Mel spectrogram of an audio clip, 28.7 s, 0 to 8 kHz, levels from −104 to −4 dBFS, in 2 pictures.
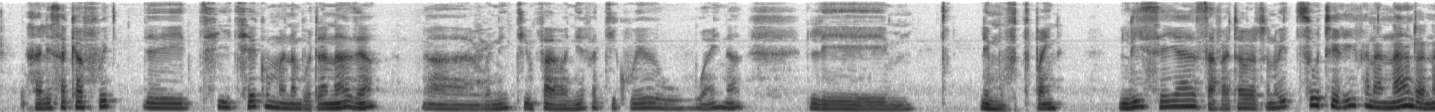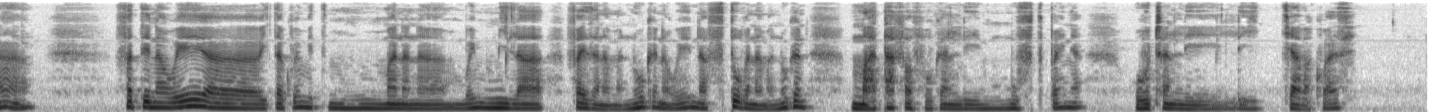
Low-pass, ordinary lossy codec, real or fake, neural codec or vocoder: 7.2 kHz; none; real; none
